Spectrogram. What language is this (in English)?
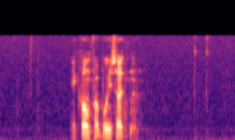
Faroese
